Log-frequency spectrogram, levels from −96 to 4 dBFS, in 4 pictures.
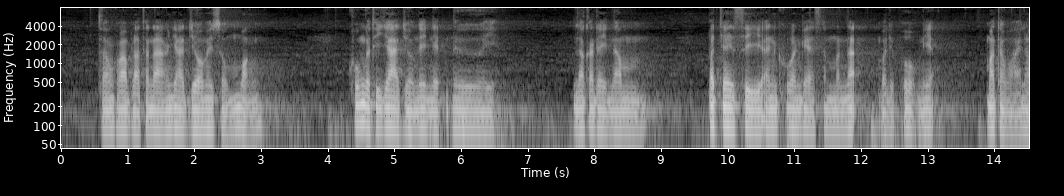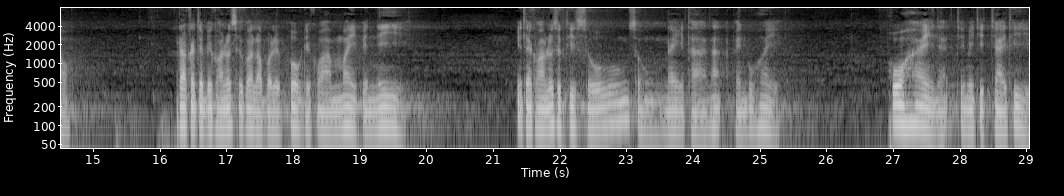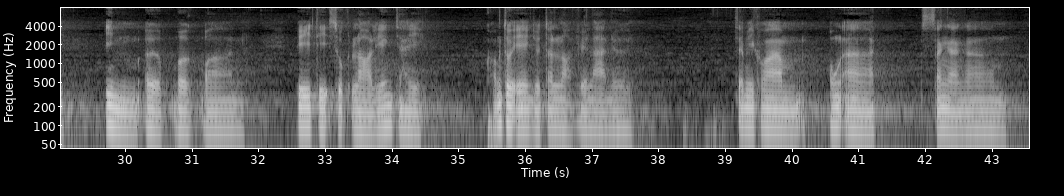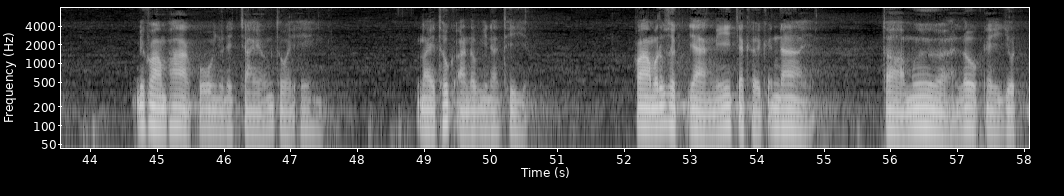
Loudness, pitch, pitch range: -25 LUFS, 90 Hz, 85-95 Hz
